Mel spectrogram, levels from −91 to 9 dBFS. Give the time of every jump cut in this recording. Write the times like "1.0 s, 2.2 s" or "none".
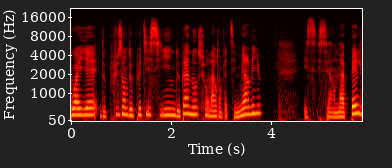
1.1 s, 2.2 s, 2.9 s, 4.9 s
